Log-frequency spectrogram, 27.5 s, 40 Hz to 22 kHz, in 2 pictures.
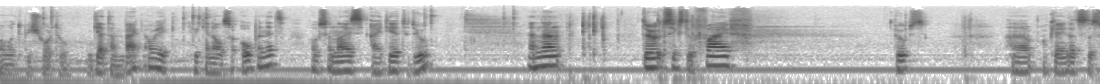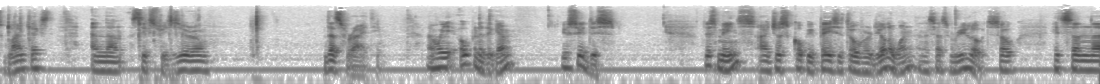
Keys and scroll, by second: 7.3-9.9 typing, 12.0 Return, 14.0 typing, 15.4-16.3 typing, 16.9 Return, 18.1 typing.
